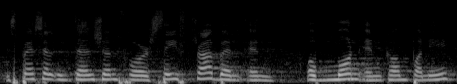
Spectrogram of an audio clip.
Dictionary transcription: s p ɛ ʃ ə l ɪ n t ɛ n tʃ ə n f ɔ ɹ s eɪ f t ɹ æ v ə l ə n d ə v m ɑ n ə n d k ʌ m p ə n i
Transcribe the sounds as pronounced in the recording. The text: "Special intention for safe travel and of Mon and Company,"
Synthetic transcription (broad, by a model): s p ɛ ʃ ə l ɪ n t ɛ n ʃ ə n f ɔ ɹ s eɪ f t ɹ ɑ b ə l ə n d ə b m ɑ n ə n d k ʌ m p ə n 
